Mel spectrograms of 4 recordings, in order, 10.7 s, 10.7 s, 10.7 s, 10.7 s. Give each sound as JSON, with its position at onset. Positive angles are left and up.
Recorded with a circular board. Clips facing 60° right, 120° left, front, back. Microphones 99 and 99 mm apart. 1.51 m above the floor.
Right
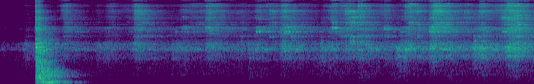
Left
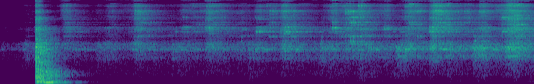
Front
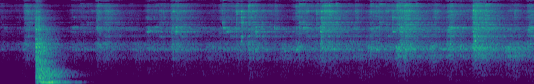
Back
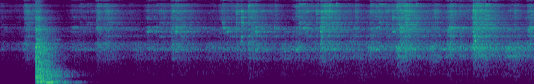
{"t": 0.7, "sound": "a gunshot", "azimuth_deg": 140, "distance_m": 0.6}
